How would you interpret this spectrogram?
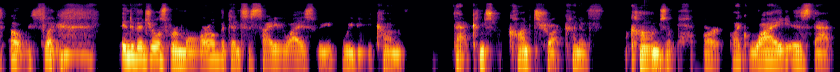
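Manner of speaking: ordinary delivery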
